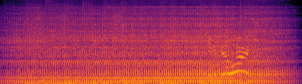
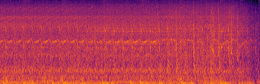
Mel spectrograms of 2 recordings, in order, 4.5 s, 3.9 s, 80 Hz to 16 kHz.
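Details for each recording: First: 1981 Honda ATC 110 three-wheeler, revived from a seized engine, smoking less after running a few minutes: small single buzzes at a steady, fairly even pitch, then fades off; healthy, nothing rattling or missing. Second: 1981 Honda ATC 110 three-wheeler, formerly seized engine freed and carburetor ultrasonically cleaned: uneven popping bursts a few times a second that catch and die away; the single cylinder nearly starts.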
